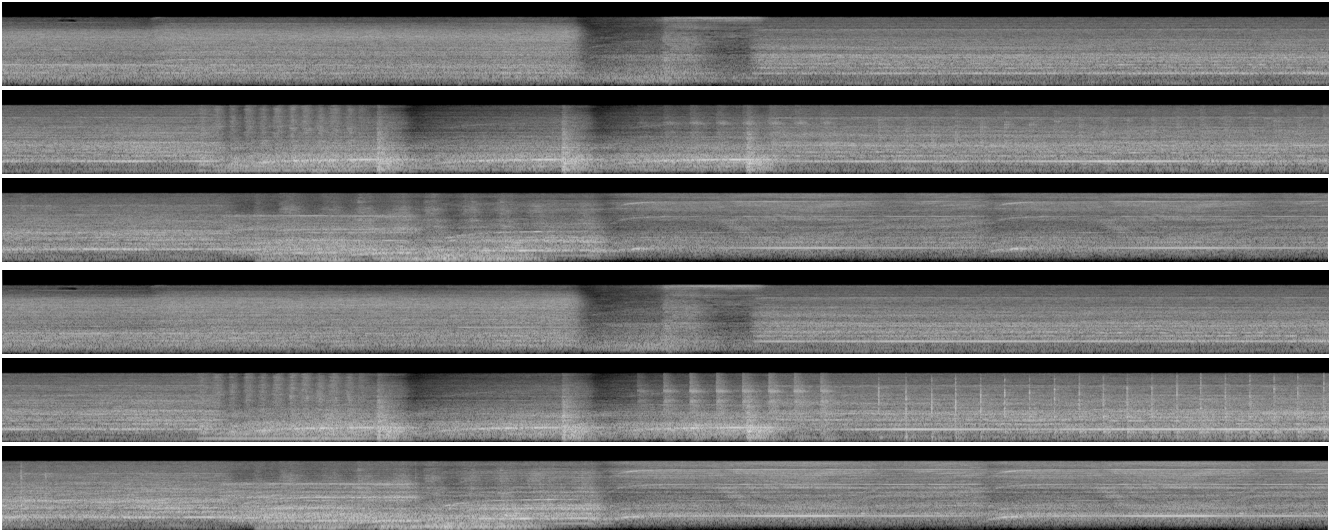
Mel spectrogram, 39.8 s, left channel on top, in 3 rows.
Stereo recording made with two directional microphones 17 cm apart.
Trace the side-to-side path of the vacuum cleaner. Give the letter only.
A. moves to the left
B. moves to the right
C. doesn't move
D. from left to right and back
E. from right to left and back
B.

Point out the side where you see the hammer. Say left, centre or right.
right.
